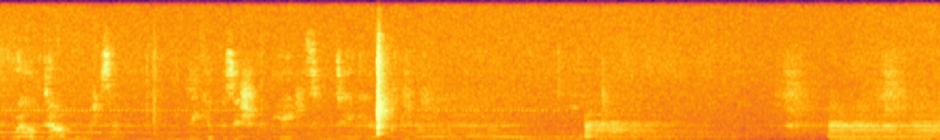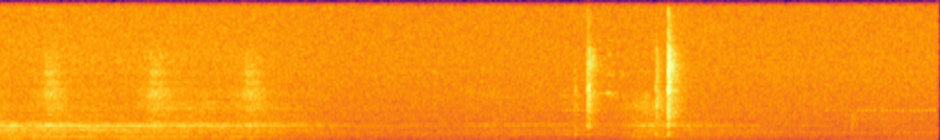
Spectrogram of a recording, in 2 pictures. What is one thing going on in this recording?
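Game music plays through a television speaker.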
